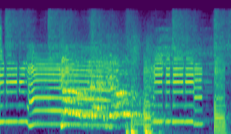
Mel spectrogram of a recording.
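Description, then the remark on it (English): Loud, blatting brass horns blare a series of sustained, buzzy notes with sliding pitch bends in a swing-style passage of a recorded song, forceful, with no voices. “Listen to the horn farts.”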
